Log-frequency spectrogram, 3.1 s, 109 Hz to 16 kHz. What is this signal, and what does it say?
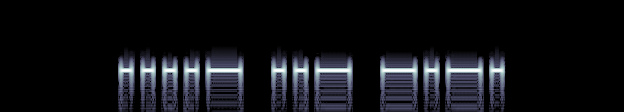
Morse code, heard as a keyed tone, about 22 wpm, 700 Hz. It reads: 4UC
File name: practice / 22wpm / Three Letter-Number Combinations - 22wpm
